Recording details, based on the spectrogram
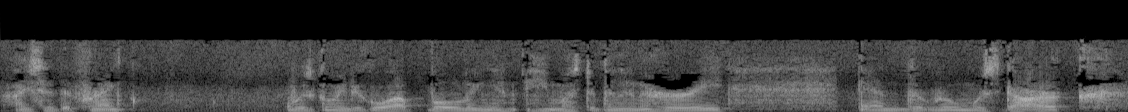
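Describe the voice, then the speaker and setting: An actress playing an anxious, secretive young wife in a 1970s radio drama, speaking in a hesitant, emotional, intimate way. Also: female voice, rumbling low, fairly even intonation, a little fast. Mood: hesitant, confessing. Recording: dull, hissy vintage radio recording.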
